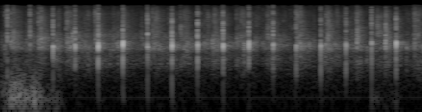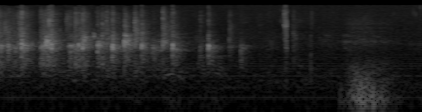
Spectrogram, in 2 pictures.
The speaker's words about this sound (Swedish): Jag säger välkommen upp till er. Vi ger dem en applåd.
